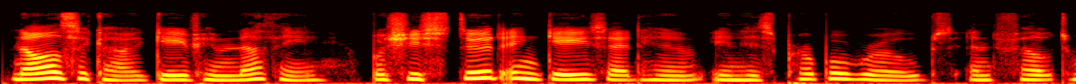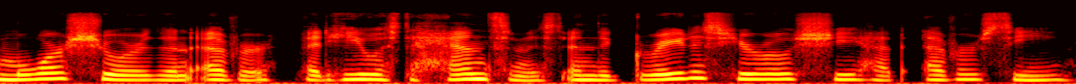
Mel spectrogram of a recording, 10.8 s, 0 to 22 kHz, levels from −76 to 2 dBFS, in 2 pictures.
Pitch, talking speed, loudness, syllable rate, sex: 230 Hz, 190 wpm, -18 LUFS, 4.4 syllables/s, female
